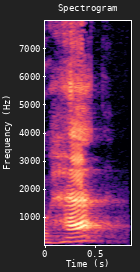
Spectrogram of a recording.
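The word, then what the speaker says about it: ه: Et la lettre suivante, c'est le ha, ha, comme le H en anglais, comme house, home, ha.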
